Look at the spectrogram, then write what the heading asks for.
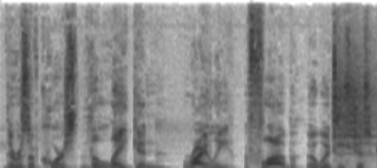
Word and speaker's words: Laken: And Biden finally says her name and he calls her Lincoln Riley instead of Laken Riley.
